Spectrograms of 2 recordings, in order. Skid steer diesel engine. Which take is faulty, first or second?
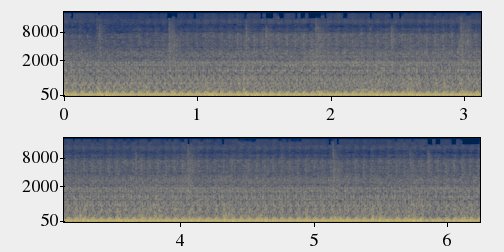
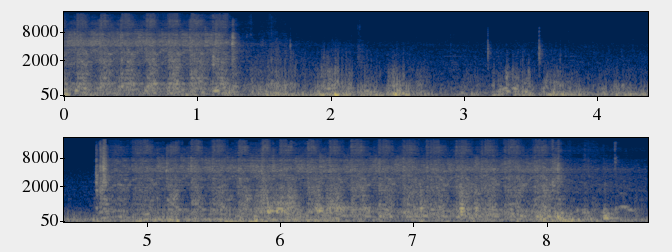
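second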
